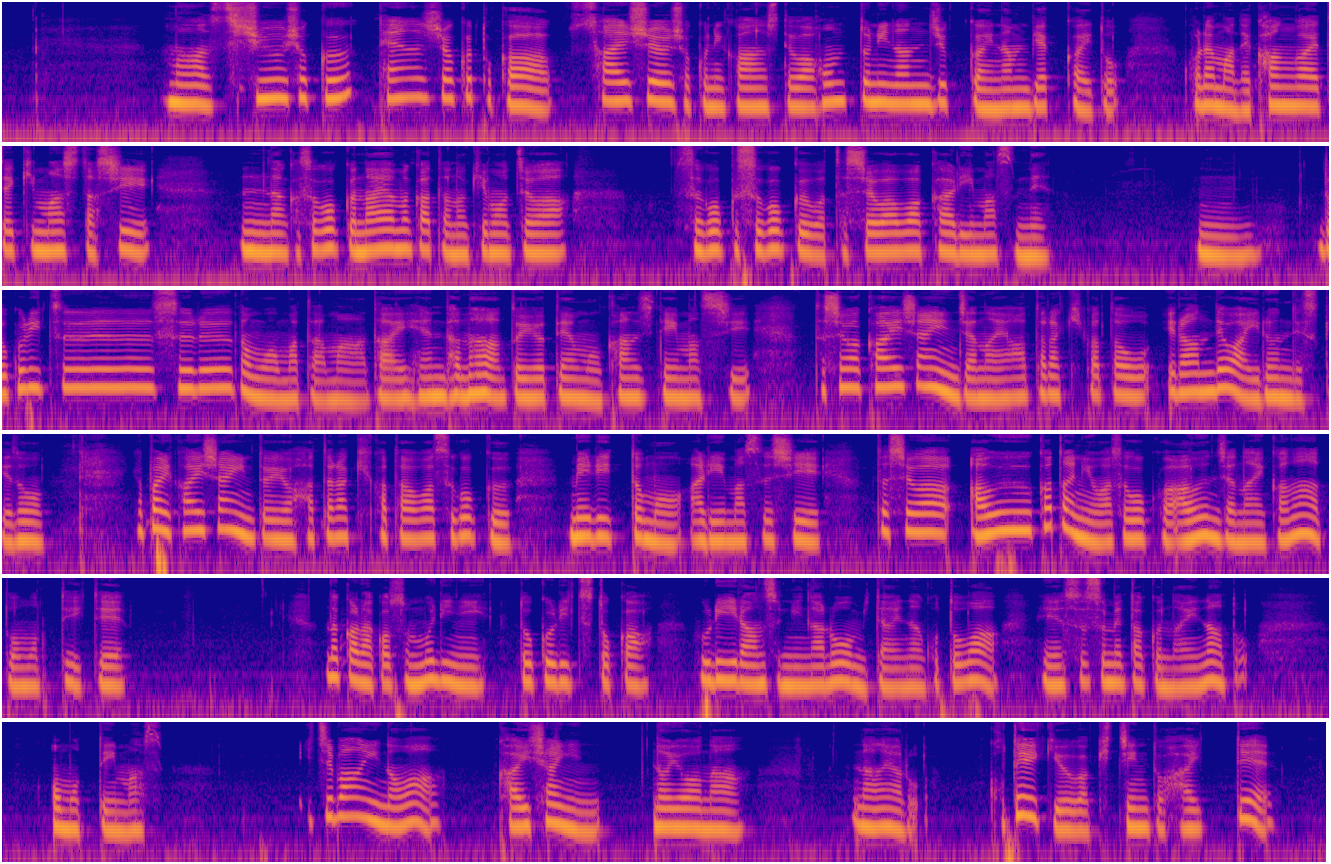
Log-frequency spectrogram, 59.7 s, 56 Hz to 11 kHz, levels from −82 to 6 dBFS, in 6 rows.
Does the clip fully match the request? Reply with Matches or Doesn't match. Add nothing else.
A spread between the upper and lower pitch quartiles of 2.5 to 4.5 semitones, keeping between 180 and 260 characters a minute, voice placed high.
Matches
